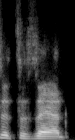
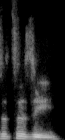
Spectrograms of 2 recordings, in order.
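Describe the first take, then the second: First: The letter is said the Canadian way, zed. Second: The letter is said the American way, zee.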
